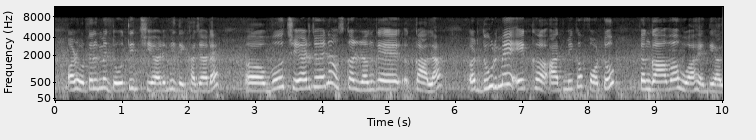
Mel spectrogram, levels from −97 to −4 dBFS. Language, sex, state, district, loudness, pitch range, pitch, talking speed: Hindi, female, Uttar Pradesh, Hamirpur, -17 LUFS, 240-305 Hz, 280 Hz, 195 wpm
